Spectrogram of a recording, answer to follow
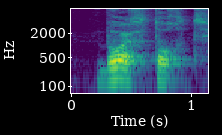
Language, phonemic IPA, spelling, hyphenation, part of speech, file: Dutch, /ˈbɔrx.tɔxt/, borgtocht, borg‧tocht, noun, Nl-borgtocht.ogg
- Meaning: 1. suretyship 2. bail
